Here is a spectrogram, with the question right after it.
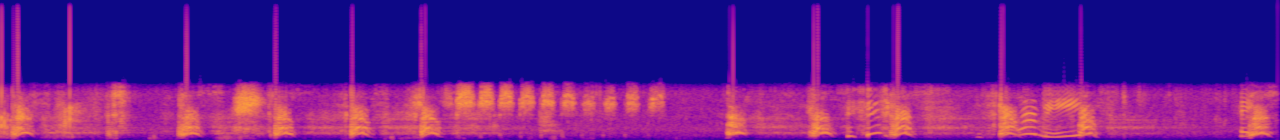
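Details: Kerry Blue Terriers playing outdoors in snow give short, harmonic barks and yips in scattered bursts, mixed with a person talking and calling to them in a playful voice throughout.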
